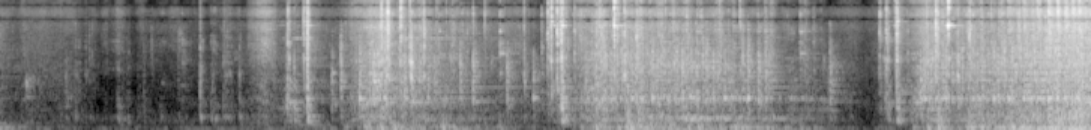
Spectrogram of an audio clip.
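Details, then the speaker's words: Small single-cylinder generator engine running on methane gas through a reducer, petrol supply shut off: picks up after a few quiet gaps and holds a steady, even run; normal running on gas. "бачите він працює на газу"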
